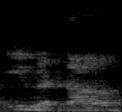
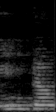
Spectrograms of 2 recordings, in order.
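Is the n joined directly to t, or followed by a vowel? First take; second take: vowel; joined. First: The n carries a vowel, split from the start. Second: The n joins straight onto t without a vowel. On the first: The speaker calls it right. "ई अलग कर दो, नटा अलग कर दो तो और अच्छा है" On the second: The speaker calls it wrong. "अगर अपन इंटा बोलेंगे ना तो ये हलंत हो जाएगा"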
